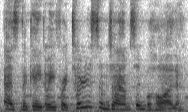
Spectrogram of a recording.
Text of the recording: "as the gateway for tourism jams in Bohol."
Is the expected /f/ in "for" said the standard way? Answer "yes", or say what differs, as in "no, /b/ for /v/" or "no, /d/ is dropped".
yes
